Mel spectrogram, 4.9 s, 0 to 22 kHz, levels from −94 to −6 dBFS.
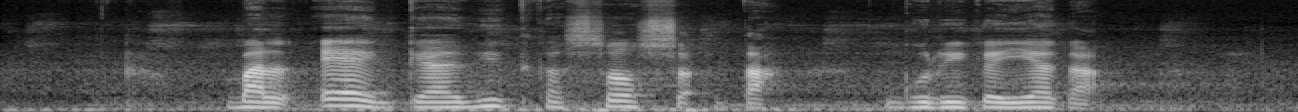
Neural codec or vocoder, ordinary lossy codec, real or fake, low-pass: none; none; real; none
